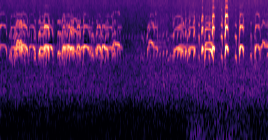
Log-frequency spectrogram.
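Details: Eurasian oystercatcher, the common pied oystercatcher, giving shrill, high piping notes in fast, overlapping runs, each note arched and ringing, with a brief lull near the middle before the piping resumes.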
